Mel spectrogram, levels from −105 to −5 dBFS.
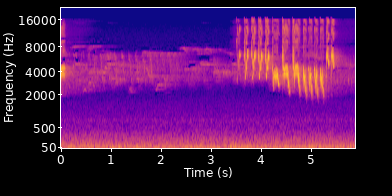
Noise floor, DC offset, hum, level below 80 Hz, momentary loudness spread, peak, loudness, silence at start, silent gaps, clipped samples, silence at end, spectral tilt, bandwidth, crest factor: -44 dBFS; under 0.1%; none; -46 dBFS; 9 LU; -4 dBFS; -18 LUFS; 0 s; none; under 0.1%; 0.2 s; 3 dB/octave; 17 kHz; 22 dB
